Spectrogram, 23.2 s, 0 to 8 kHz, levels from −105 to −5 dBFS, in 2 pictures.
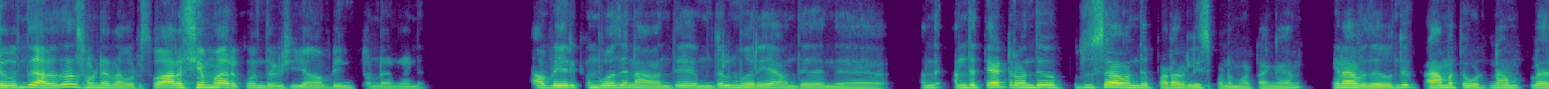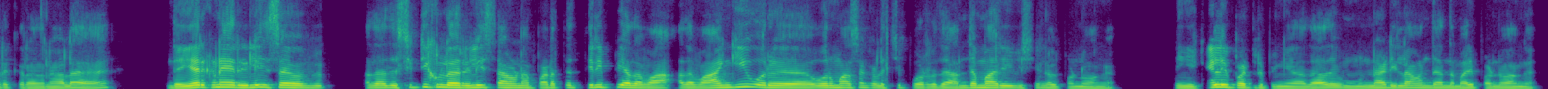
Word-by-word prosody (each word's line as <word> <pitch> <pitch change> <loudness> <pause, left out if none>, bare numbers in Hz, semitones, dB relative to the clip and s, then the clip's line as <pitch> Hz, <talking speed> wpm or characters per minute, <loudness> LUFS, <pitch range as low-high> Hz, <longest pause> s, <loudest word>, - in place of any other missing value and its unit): அது 180 - +6
வந்து 195 +3 -1
அதுதான் 215 +5 +2
சொன்னேன் 180 -2 -1
நான். 155 -1 -2
ஒரு 145 - -15
சுவாரஸ்யமா 180 +4 +3
இருக்கும் 170 0 -5
இந்த 155 -1 -4
விஷயம் 160 0 -5
அப்டின்னு 145 0 -7
சொன்னேன் 140 -2 -9
நானு. 130 +1 -10 0.9
அப்டி 175 +1 +2
இருக்கும்போது 180 +1 -1
நான் 155 -3 -1
வந்து, 150 +4 -4 0.2
முதல் 170 +4 -2
முறையா 160 +1 0
வந்து 145 +2 -5
இந்த 125 -1 -5 0.9
அந்த 180 +1 +2
தியேட்டர் 200 0 +3
வந்து 195 +1 +2 0.2
புதிசா 190 +3 +1
வந்து 170 -1 +1
படம் 155 0 0
ரிலீஸ் 145 0 -4
பண்ணமாட்டாங்க. 120 -3 -6 0.4
ஏன்னா, 185 +1 +4
அது 155 0 +1
வந்து 185 +6 -1
கிராமத்த 175 +3 +2
ஒட்டுநாபிள 165 +2 -3
இருக்கிறதனால 140 0 -3 0.7
இந்த 150 0 +2
ஏற்கனவே 205 +1 +5
ரிலீஸ் 200 +1 +2
அ - - +6 0.6
அதாவது 170 +1 +1
சிட்டிக்குள்ள 205 +1 +2
ரிலீஸ் 190 +2 +2
ஆன 170 -2 +1
படத்த 170 +3 -3
திருப்பி 200 +1 -2
அத 170 - +3 0.3
அத 155 - 0
வாங்கி 190 +7 +2
ஒரு 180 -2 +3 0.3
ஒரு 175 - +3
மாசம் 180 +1 -2
கழிச்சு 160 +1 -5
போட்றது 155 0 -2
அந்த 165 +3 +1
மாதிரி 170 -1 +3
விஷயங்கள் 145 -4 -6
பண்ணுவாங்க. 125 -2 -5 0.5
நீங்க 150 -1 0
கேள்விப்பட்டிருப்பீங்க. 160 -10 +2
அதாவது 150 +3 +1 0.2
முன்னாடி 155 +2 0
எல்லாம் 170 0 0
வந்து 155 0 -1
அந்த 145 -1 -3
மாரி 145 0 0
பண்ணுவாங்க. 135 -2 -3
165 Hz, 170 wpm, -24 LUFS, 150-180 Hz, 0.9 s, அது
